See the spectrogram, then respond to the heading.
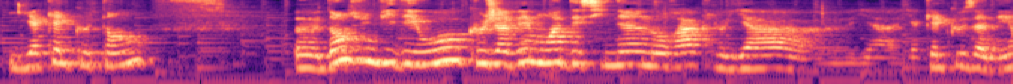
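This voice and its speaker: A woman with a slight head cold, chatting hesitantly in a casual vlog as she shows her tarot and oracle cards. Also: medium pitch. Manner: chatty, hesitant, many fillers. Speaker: tarot and oracle card vlogger. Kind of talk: casual show-and-tell vlog. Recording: echoey room with faint music.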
